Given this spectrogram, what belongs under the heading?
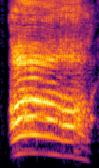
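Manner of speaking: a sudden, loud, high "Ah!" as the hero attacks; loud mock war cry; Yor's battle yell. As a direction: burst out with a yell like the hero charging in. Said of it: "Yor goes".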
